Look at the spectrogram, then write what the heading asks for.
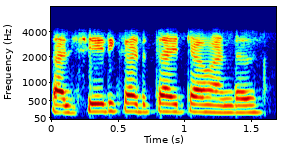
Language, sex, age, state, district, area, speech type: Malayalam, female, 30-45, Kerala, Kannur, urban, conversation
